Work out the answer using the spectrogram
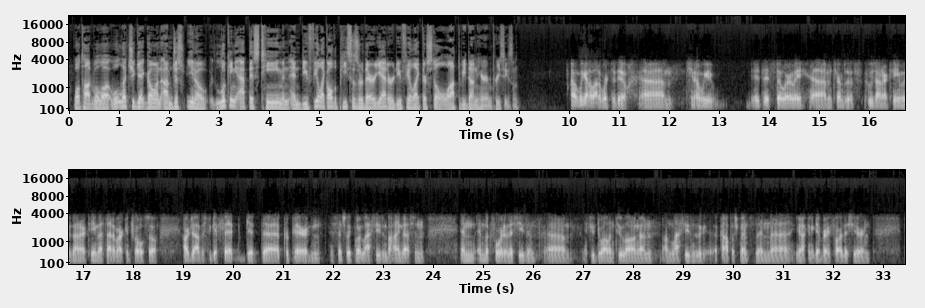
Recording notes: called into the show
